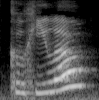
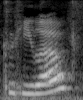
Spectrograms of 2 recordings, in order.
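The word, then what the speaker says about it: Coelho: The Alchemist by PA kilo I believe that's how you pronounce his last name I looked it up I think that's how you pronounce it kilo so this is the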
